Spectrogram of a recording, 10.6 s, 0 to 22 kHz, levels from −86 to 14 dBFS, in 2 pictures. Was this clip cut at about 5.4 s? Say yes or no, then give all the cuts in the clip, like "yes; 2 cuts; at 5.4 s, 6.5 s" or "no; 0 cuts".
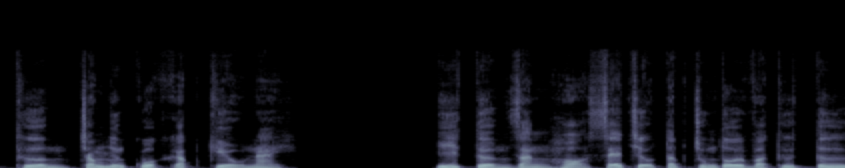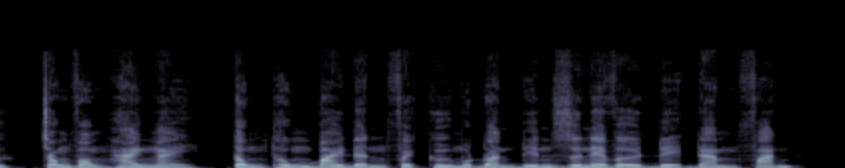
yes; 2 cuts; at 5.4 s, 6.6 s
